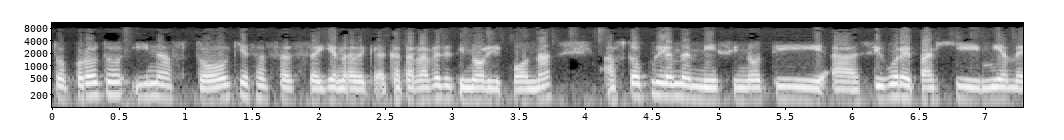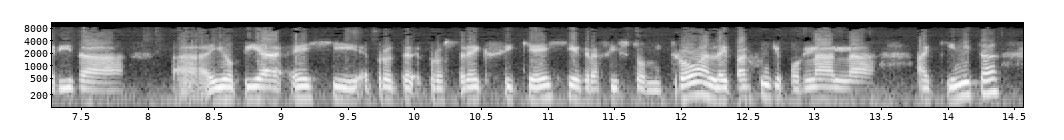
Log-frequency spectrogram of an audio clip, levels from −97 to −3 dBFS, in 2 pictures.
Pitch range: 145-180 Hz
